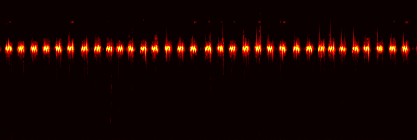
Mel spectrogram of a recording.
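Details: Steady cricket chirps, high-pitched and pulsing about four times a second without a break for over eight seconds, against a silent background.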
